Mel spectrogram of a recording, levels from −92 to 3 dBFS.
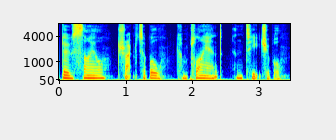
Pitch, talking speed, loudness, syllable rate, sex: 135 Hz, 85 wpm, -22 LUFS, 4.1 syllables/s, male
